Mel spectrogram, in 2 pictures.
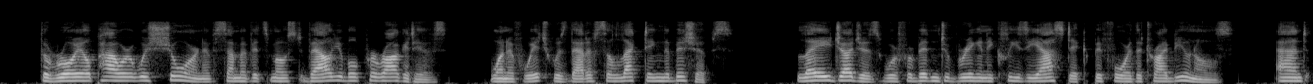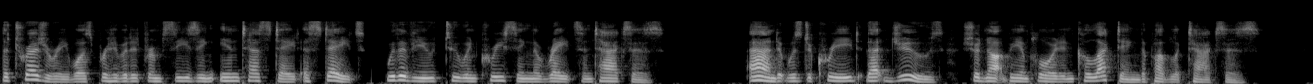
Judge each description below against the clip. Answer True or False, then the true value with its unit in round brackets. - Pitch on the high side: False (150 Hz)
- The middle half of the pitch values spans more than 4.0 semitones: False (3.4 semitones)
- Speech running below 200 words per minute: True (150 wpm)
